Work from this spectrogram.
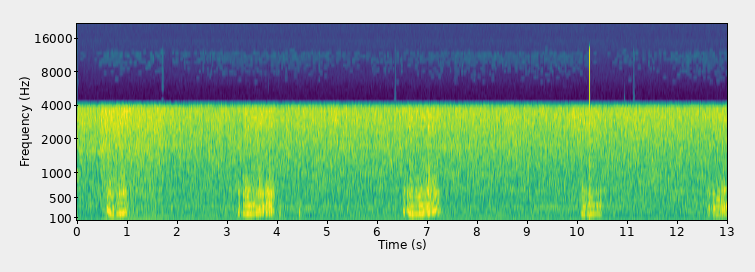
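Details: Sleeping dog snoring loudly indoors, said to be the loudest snorer of four pets in the home; five low, rasping inhalation snores roughly every three seconds, with a steady low hum underneath.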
